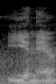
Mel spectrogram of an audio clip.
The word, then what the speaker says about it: Rio de Janeiro: I think it's actually Janeiro. I think the J is the J is a Y. I think it's actually Janeiro.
